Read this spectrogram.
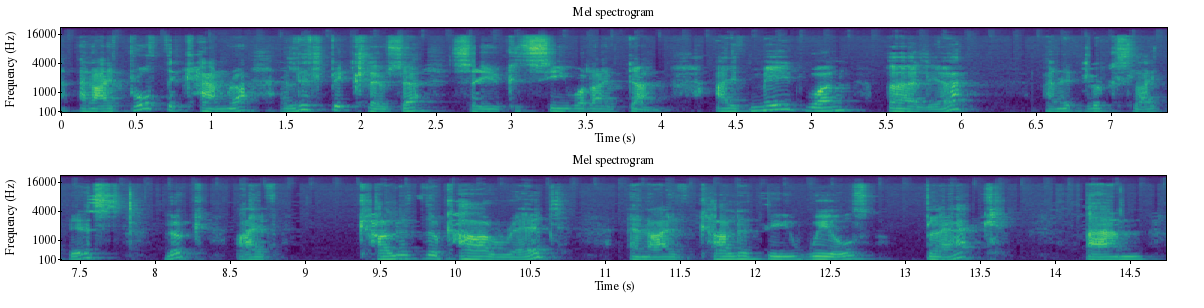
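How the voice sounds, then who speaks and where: A man's voice: medium pitch, a little mellow. A man presenting a children's craft demonstration, explaining it step by step. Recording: echoey room with music.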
